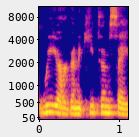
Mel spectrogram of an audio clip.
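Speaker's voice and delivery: normal talking voice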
